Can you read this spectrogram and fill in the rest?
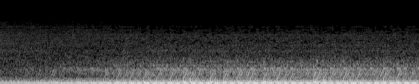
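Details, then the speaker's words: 2014 Ford Focus ST 2.0L EcoBoost at warm idle, exhaust listened to: steady low burble with even pulses, no skips and no recorded misfires after cold-start misfire diagnosis; normal warm idle. "I mean, there's no recorded misfires now that the engine is running and warmed up a little bit."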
